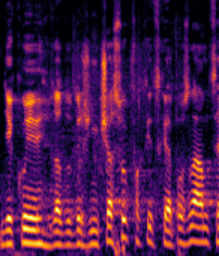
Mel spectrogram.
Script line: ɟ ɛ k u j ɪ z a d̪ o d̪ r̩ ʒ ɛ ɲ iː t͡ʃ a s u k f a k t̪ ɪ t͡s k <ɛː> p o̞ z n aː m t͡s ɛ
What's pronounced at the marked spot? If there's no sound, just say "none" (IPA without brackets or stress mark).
ɛː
